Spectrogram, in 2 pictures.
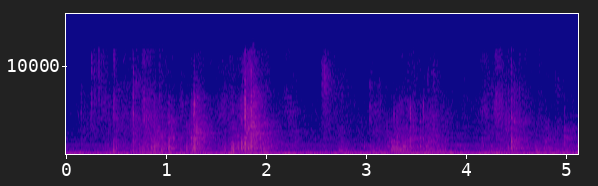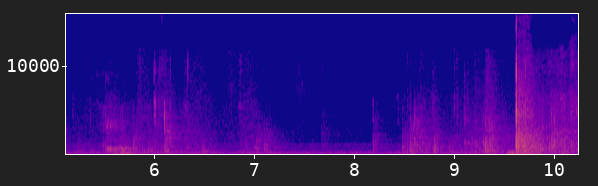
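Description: Sheets of paper rustle and flap as pages are turned.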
